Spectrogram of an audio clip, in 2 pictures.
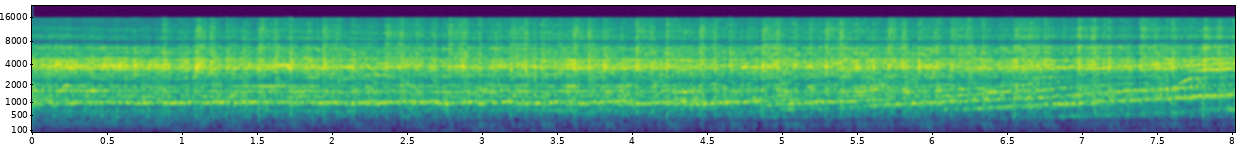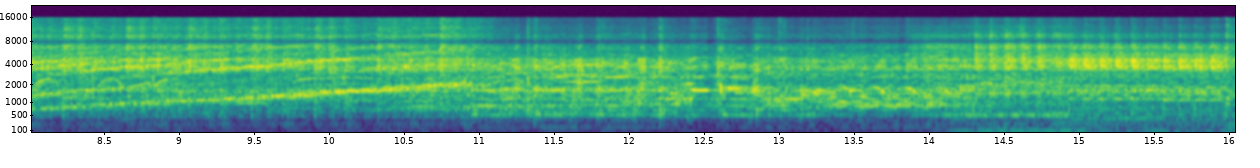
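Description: Electronic dance music in a breakdown with the bass and kick drum dropped out: several synth tones sweep upward over about seven seconds, the texture changes about eleven seconds in, and the bass comes back in near the end.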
